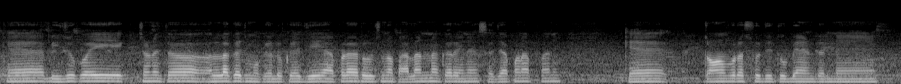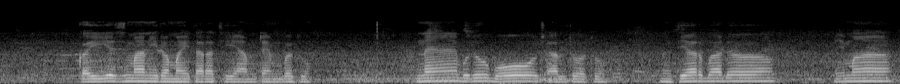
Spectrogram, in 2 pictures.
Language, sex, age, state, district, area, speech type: Gujarati, male, 18-30, Gujarat, Valsad, rural, spontaneous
